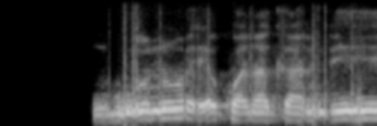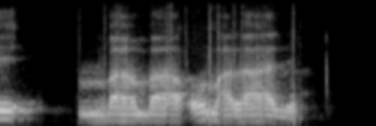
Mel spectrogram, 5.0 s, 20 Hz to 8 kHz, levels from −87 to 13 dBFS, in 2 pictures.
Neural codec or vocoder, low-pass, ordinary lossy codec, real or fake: codec, 16 kHz, 4 kbps, FreqCodec, larger model; 7.2 kHz; Opus, 24 kbps; fake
